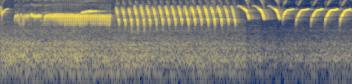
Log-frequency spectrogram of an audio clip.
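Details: Young canary singing to encourage other canaries, a level buzzy note, then a very fast even trill, ending in a few looping downward whistles.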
